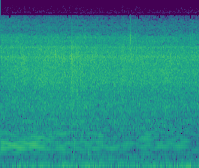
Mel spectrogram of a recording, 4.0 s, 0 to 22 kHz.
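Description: A 2010 Chevrolet Camaro SS engine, with ported heads and a cam, runs on a dyno, loud and steady with a constant low drone and slight wavering, continuous throughout with no voices.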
